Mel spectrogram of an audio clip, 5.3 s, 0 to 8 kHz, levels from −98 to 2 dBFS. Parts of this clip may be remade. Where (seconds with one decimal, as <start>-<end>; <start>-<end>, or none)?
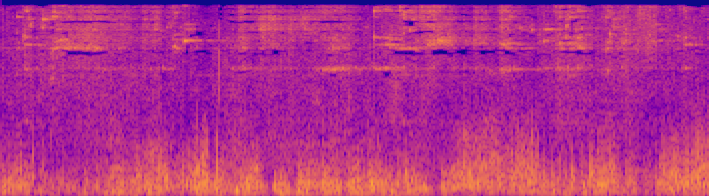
0.5-1.2; 1.7-2.7; 3.1-3.8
